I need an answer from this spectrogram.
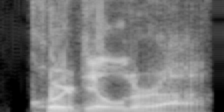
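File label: "cordillera", American English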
